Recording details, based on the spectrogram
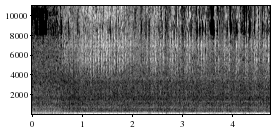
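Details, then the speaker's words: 1955 Chevy truck with late-model GM LS V8, original injectors, temporary exhaust, first run after year-long build, coolant about 187°F: deep even idle, steady low rumble, no exhaust leaks, rod knock or lifter tick; running as it should. "No exhaust leaks. No rod knocks, no lifter ticking, no nothing. Everything is running exactly how it should be."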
